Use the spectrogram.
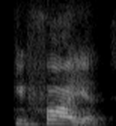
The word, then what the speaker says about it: کفایت: کے اوپر زبر ہے۔ کفایت، کاف کے نیچے زیر، یہ کے اوپر زبر، اس کا تلفظ ہے کفایت۔ اسی طرح ہدایت، عنایت،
